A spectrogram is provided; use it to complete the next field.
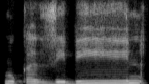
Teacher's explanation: دال میں سیٹی نہیں آئے گی، یہ سیٹی والا لیٹر نہیں ہے، اس چیز کا خیال رکھنا ہے.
